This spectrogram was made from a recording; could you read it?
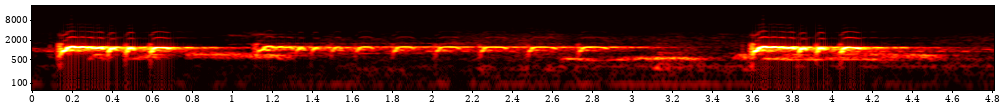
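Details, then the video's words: Rival-luring call of a local zebra dove: a loud rattling burst, then a long series of evenly spaced pulsed coos, then another loud burst, with faint lower cooing underneath. "Perkutut lokal GACOR KEROT MANCING LAWAN"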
